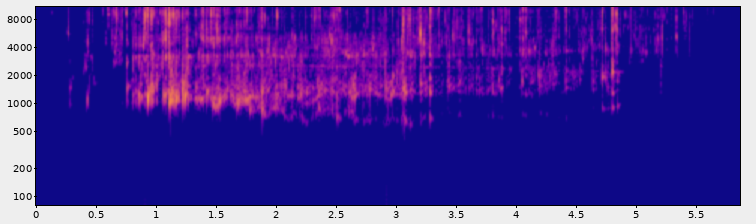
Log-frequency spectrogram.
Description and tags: Pouring water into a glass. Recorded with a Zoom H1.
bottle, drink, fill, glass, liquid, pour, pouring, water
